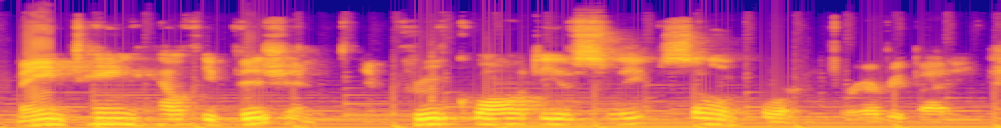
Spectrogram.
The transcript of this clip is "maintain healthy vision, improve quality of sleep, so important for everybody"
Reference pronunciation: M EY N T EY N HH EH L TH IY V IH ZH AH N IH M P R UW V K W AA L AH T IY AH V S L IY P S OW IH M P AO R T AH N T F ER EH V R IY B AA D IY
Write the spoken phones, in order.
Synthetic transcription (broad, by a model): M EY N T EY N HH EH L TH IY V IH ZH AH N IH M P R UW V K W AA L AH T IY AH V S L IY P S OW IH M P AO R T N T F ER EH V R IY B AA D IY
